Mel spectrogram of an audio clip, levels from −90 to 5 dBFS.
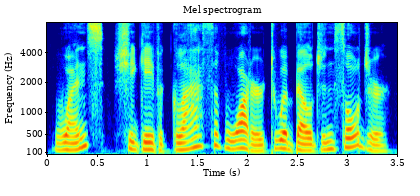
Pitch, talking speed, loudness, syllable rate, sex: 165 Hz, 190 wpm, -18 LUFS, 4.3 syllables/s, female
